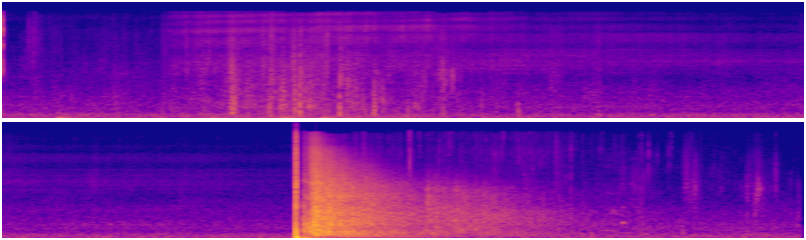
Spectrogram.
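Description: "The King" firecracker from Fire Event: its lit fuse fizzes briefly near the start, then after a long quiet it goes off with a single very loud bang about eleven seconds in, echoing and dying away over about three seconds.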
